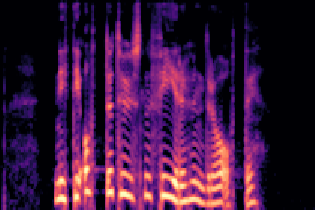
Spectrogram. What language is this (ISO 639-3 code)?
nor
